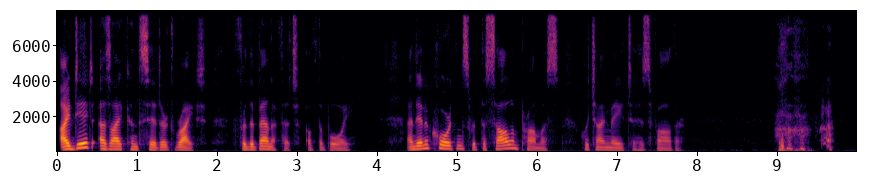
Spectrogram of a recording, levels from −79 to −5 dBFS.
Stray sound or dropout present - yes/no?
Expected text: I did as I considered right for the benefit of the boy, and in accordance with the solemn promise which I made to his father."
yes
